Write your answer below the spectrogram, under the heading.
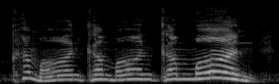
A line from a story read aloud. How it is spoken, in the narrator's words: shouted the centipede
